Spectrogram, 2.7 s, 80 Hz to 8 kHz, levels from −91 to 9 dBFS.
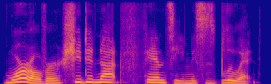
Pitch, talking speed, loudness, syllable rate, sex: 225 Hz, 175 wpm, -17 LUFS, 4.5 syllables/s, female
